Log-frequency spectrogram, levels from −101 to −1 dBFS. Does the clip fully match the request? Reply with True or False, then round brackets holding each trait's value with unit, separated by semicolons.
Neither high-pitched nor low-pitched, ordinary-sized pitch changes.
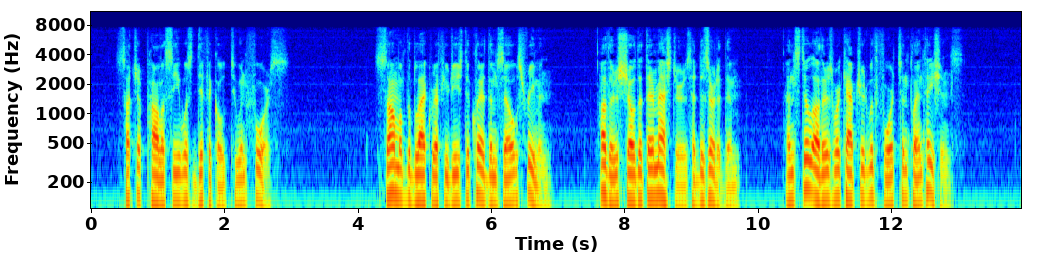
False (120 Hz; 3.9 semitones)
